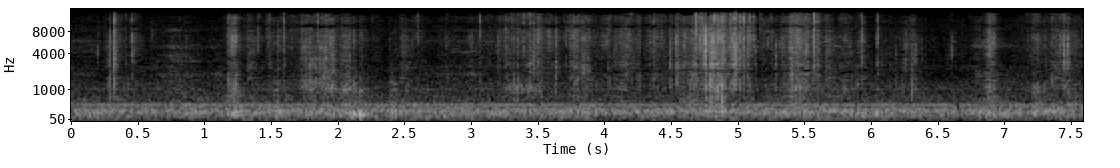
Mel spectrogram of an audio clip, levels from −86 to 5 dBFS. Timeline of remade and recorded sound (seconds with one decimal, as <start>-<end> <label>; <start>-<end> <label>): 0.0-7.6 recorded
